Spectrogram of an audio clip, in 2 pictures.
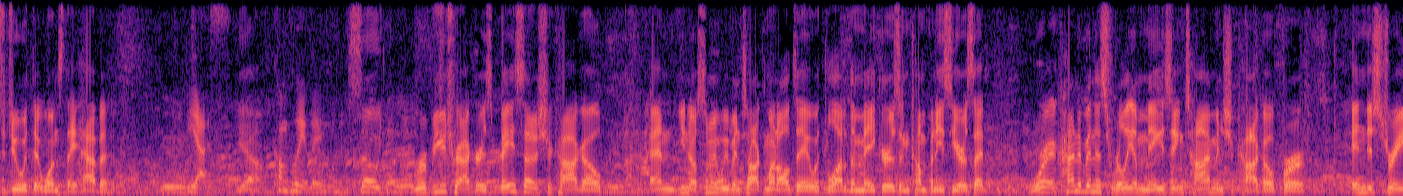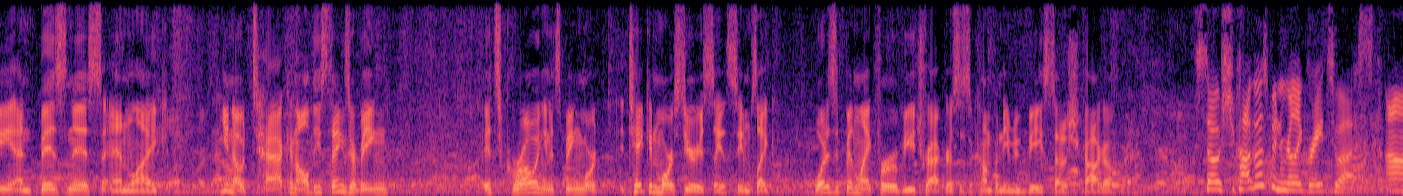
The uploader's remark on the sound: In an interview recorded at the ChicagoMade activation lounge at SXSW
